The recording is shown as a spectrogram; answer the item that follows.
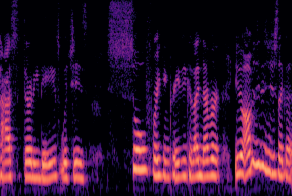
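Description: A woman speaks in a dark, mellow tone at a moderate pace, her medium pitch showing ordinary variation. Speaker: podcast host. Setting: home recording in bed at night.

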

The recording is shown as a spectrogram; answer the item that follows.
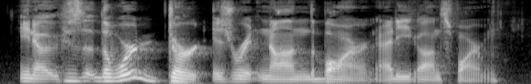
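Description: A man with a plain, everyday voice speaks at a fairly slow pace with a fairly low pitch. The recording is very clean with a silent background. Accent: American. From Minneapolis suburbs, Minnesota. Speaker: podcast host. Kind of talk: casual chat.

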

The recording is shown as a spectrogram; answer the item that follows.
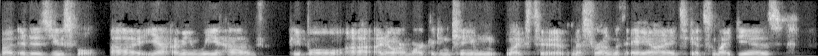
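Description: A man speaks with an American accent. His pace is moderate, with hardly any pauses. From San Francisco Bay Area, California. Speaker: commercial real estate sales associate. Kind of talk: interview. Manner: halting, many fillers.

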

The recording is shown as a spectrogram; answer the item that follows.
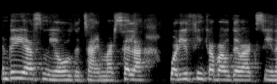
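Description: A woman's fairly high, bright, sharp voice with a Spanish accent and monotone, flat intonation. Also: quiet background. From Colombia. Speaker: respiratory therapist. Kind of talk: interview.

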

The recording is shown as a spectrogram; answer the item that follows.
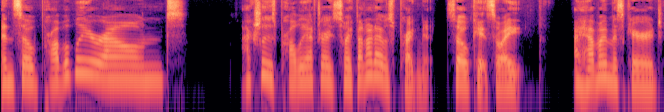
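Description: A woman speaks very fast in an animated tone, her fairly high voice rising and falling with lively intonation. Her loudness stays very even, and the very clean recording has a silent background and a dry, close sound with no echo. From Utah, US (Draper). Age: 20s. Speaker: podcast host, stay-at-home mom. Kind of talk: casual chat. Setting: studio.

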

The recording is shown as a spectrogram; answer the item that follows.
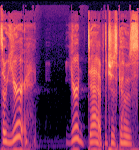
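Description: A woman with an Arkansas accent speaks with ordinary pitch variation in a very clean recording against a silent background. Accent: Southern US (Arkansas). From Arkansas (Scranton). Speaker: podcast host, cooperative communications staff. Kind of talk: interview.

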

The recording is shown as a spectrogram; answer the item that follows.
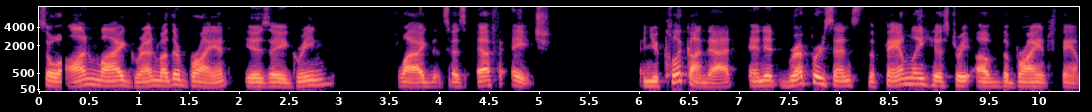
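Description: In a normal speaking voice with an American accent, a man talks at a fairly slow pace, medium pitch and ordinary pitch variation, with a dry, close sound and no echo. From US Midwest, Indiana. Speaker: tech company founder. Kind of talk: interview.

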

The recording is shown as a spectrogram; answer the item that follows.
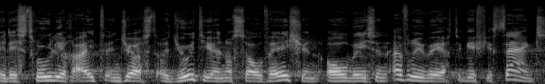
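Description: A man speaks at a moderate pace with hardly any pauses. His unremarkable speaking voice is fairly high in pitch, with ordinary pitch variation. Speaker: priest celebrating Mass. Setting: chapel, televised Mass. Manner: solemn, reverent, fervent.

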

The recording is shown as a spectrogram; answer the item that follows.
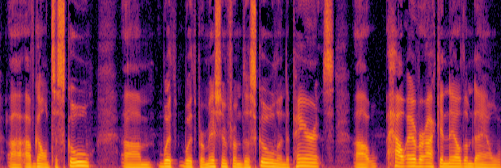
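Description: Someone with a Southern US accent speaks at a fairly slow pace with ordinary pitch variation. The recording is very clean and silent behind the voice, with a dry, close sound and no echo. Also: man, fairly high pitch for a man. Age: 30s. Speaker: youth pastor. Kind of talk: casual chat.

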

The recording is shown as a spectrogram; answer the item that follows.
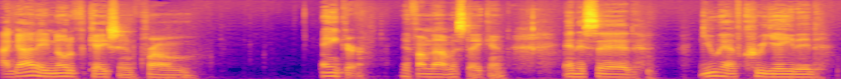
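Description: A man's fairly low voice, with ordinary pitch variation, moves at a fairly slow pace broken by long, frequent pauses. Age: 30s. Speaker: podcast host. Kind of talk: casual monologue. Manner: animated.

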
